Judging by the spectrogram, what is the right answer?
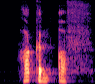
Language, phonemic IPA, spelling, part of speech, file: Dutch, /ˈhɑkə(n) ˈɑf/, hakken af, verb, Nl-hakken af.ogg
- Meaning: inflection of afhakken: 1. plural present indicative 2. plural present subjunctive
